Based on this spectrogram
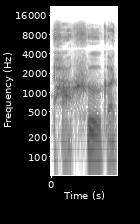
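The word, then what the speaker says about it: Bach: 그 유명한 음악가 중에 바하라고 있죠 옛날에 우리가 파악을 했는데 그 사람의 출생지에 따라서 원을 발음하면 뭐 바흐가 되겠죠 그가 작품을 쓰고 맨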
